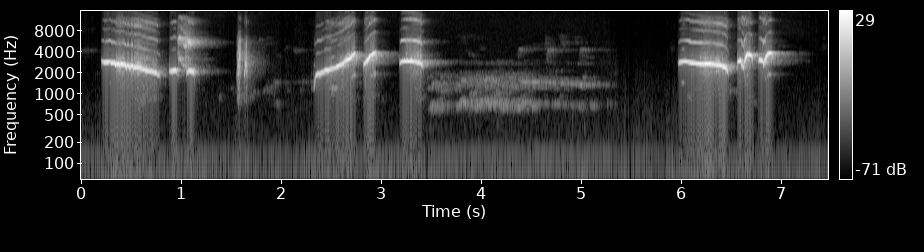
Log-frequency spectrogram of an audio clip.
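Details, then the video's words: Orange-banded thrush singing hard to call rivals and trigger other thrushes' song; repeated bursts of loud, slurred whistles rising and falling, a faint low hum in a brief pause. "Anis Cendana Gacor MEMANGGIL LAWAN Pancingan burung anis lain agar berkicau"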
